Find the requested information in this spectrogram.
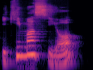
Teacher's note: a pronúncia do su de masu é praticamente o som de S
